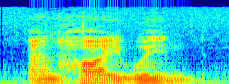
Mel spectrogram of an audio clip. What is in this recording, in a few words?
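"Whitehay" Cornish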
